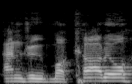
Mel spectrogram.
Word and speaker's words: Andrew Mercado: And today our guest is Andrew Mercado. Have I pronounced your name right there?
